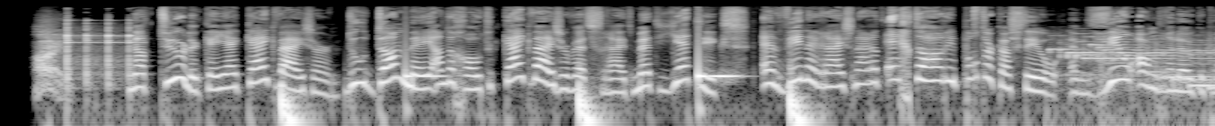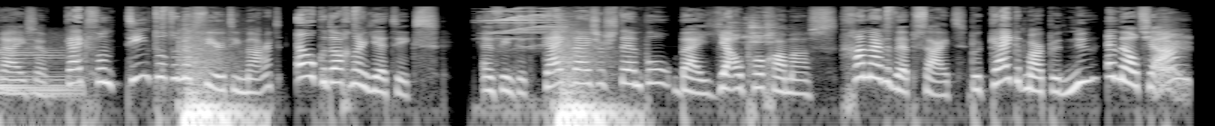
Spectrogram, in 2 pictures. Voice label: female dutch voice over sales

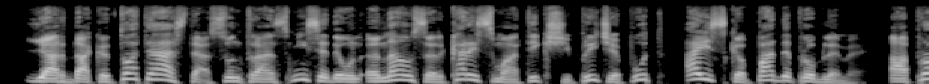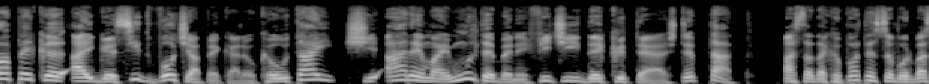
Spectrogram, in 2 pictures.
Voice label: male romanian voice over talent sales

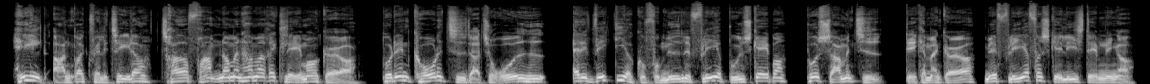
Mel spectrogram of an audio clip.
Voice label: male danish voice over talent upbeat

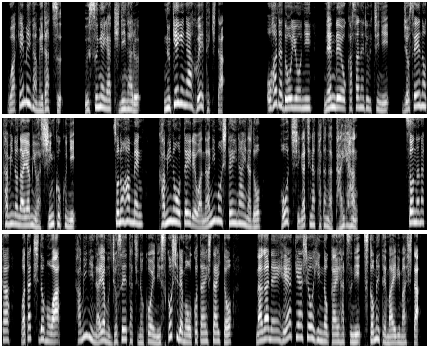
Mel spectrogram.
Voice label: female japanese voice over upbeat

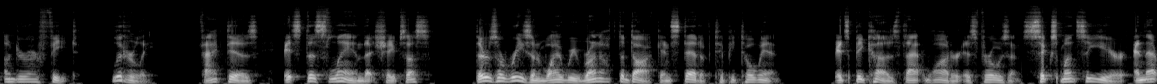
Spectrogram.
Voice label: male canadian voice over sales

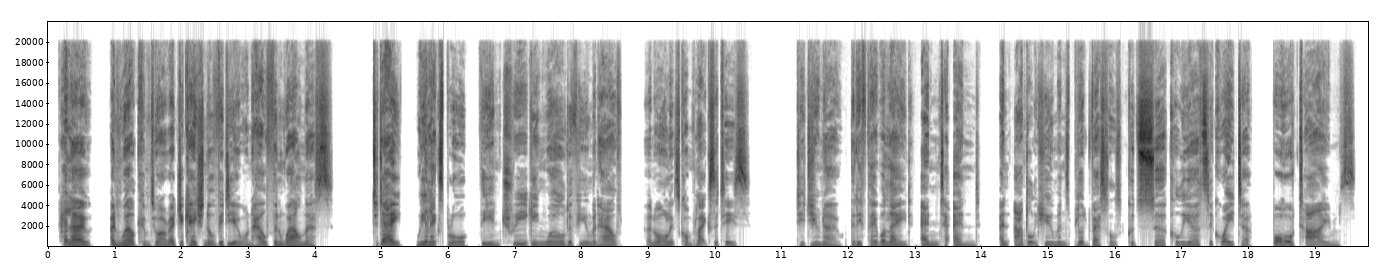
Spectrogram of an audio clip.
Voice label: female british voice over narrative; english british

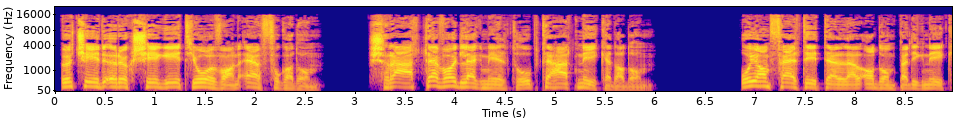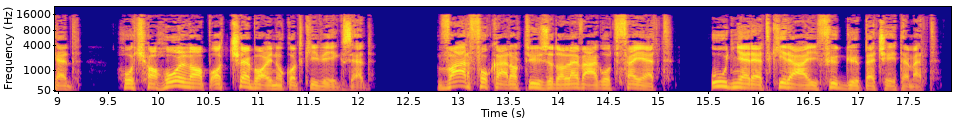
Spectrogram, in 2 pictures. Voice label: male hungarian voice over talent narrative

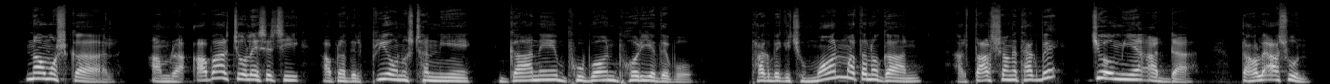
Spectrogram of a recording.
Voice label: male bengali voice over upbeat, bangla

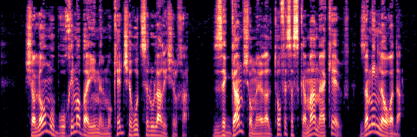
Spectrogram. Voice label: male hebrew voice over talent narrative

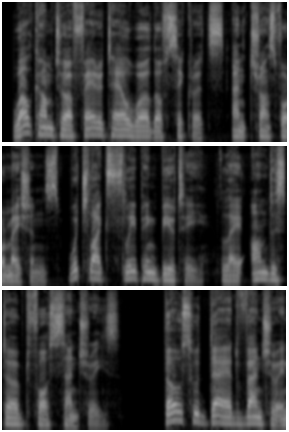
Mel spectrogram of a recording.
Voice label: male turkish voice over talent english

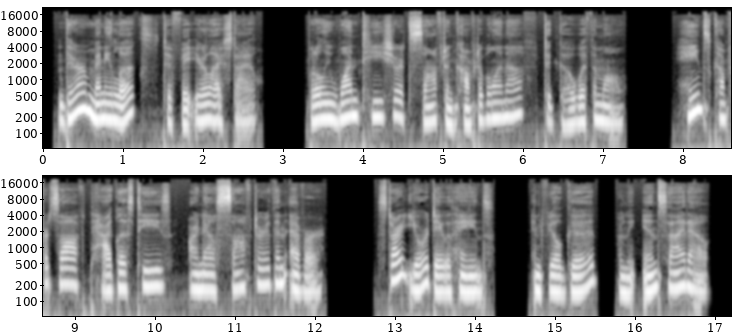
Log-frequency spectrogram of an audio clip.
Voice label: female american voice over sales; english american

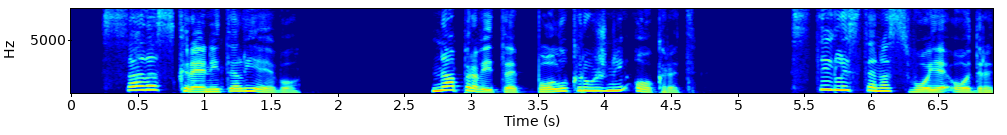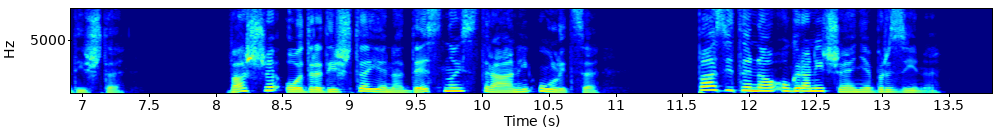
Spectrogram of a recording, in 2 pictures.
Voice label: female croatian voice over upbeat

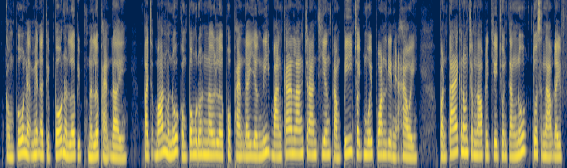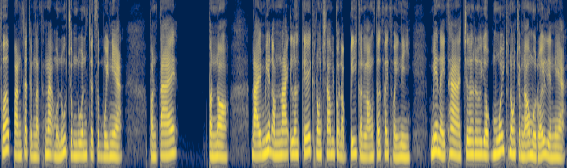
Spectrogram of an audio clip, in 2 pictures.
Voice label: male khmer voice over narrative, cambodian

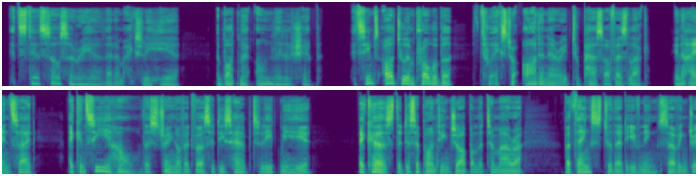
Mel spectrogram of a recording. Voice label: male german voice over talent english

